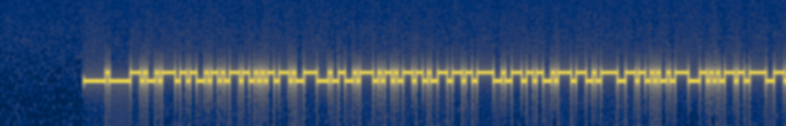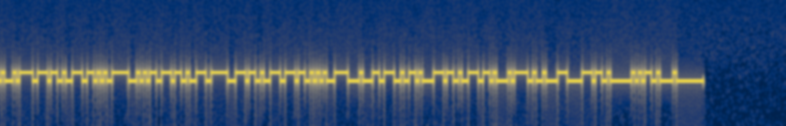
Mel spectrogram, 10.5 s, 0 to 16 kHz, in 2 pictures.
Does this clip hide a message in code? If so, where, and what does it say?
Yes: TTY/TDD text telephone tones (45.45 baud Baudot) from 0.6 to 9.9 s, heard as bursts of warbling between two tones, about 400 Hz shift, 1600 Hz centre. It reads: HELD SHOWED A TALENT FOR THE ARTS AT A YOUNG AGE. SK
